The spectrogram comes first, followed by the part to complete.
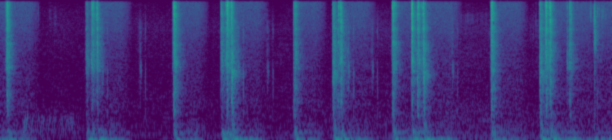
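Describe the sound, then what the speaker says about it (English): Repeated spacebar taps on a computer keyboard while playing the game Frog Space, about ten firm, evenly spaced presses with short pauses between them, close and clear. "My finger slipped because I didn't lift my hand high enough off the spacebar."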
